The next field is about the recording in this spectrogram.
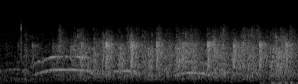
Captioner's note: applause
